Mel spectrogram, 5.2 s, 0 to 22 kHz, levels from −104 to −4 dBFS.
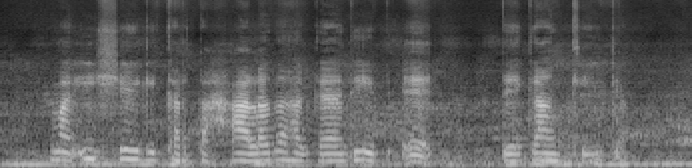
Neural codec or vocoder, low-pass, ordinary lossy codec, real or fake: vocoder, 44.1 kHz, 128 mel bands, Pupu-Vocoder; none; none; fake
